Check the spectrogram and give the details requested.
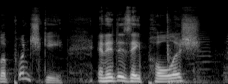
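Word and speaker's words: pączki: don't know but uh it's spelled p-a-c-z-k-i punch key anyway that's the way they pronounced it uh on the news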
